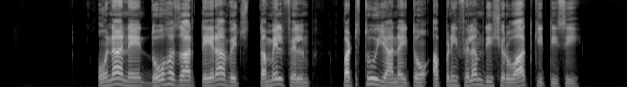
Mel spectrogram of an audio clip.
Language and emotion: Punjabi, neutral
